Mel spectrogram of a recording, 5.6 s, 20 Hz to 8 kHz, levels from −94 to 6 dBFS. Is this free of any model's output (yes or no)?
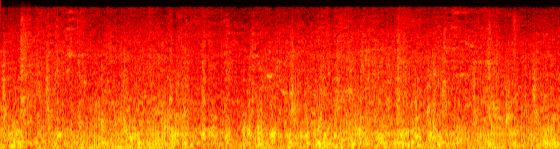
no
